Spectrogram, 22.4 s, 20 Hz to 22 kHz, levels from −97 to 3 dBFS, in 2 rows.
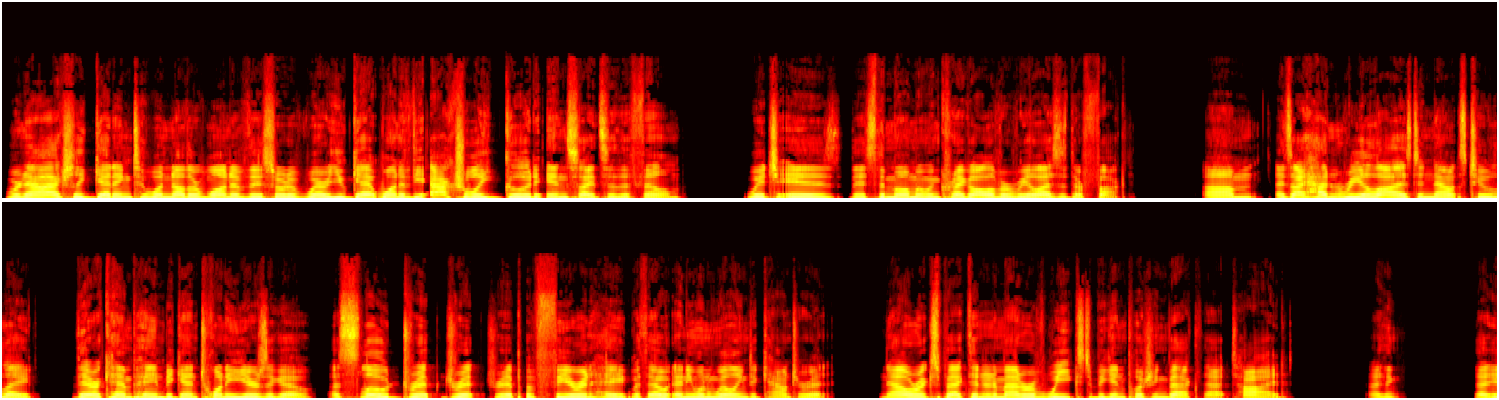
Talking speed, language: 220 wpm, English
